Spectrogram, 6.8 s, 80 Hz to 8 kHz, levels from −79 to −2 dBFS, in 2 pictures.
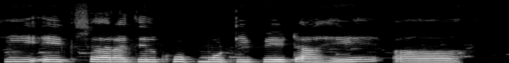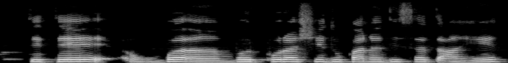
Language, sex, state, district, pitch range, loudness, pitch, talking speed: Marathi, female, Maharashtra, Pune, 245-265 Hz, -16 LUFS, 255 Hz, 135 wpm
